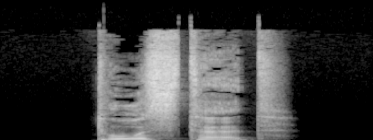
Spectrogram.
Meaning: inflection of tosen: 1. second-person plural preterite 2. second-person plural subjunctive II
- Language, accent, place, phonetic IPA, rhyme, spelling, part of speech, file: German, Germany, Berlin, [ˈtoːstət], -oːstət, tostet, verb, De-tostet.ogg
